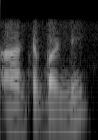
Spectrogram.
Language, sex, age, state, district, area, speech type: Telugu, male, 30-45, Andhra Pradesh, Anantapur, urban, conversation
